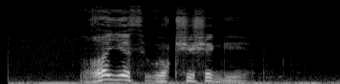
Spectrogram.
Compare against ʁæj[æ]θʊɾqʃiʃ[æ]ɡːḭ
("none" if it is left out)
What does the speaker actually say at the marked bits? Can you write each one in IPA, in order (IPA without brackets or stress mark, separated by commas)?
æ, æ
